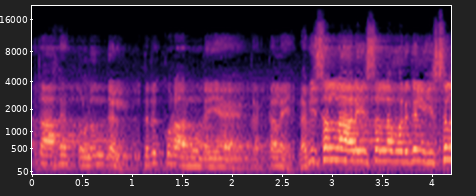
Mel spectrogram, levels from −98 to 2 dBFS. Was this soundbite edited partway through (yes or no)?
yes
